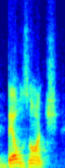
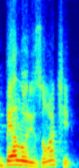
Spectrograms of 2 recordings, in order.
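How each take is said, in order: First: The two words are squeezed into one short word. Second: Both words are pronounced fully and separately. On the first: This is how local people really say the name. The speaker calls it right. "Vai grudando tudo e ficando uma coisa" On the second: Nobody really says the name this way. The speaker calls it wrong. "Belo Horizonte não existe"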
